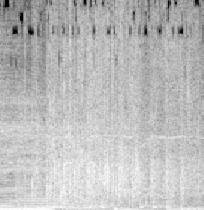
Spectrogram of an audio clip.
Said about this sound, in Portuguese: Opa, adorei esses aplausos, hein?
